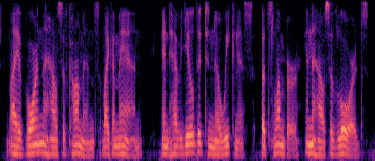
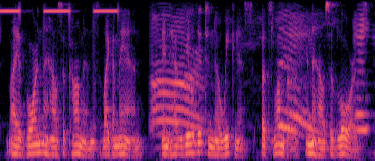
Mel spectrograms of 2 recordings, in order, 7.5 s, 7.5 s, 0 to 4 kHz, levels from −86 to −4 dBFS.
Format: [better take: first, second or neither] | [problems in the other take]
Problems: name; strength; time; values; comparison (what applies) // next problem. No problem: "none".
first | background sound (Alarm); 6 dB below the speech // room echo; dies away in 0.4 s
